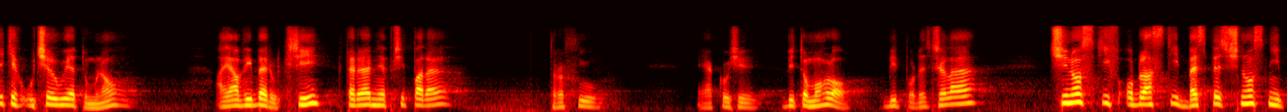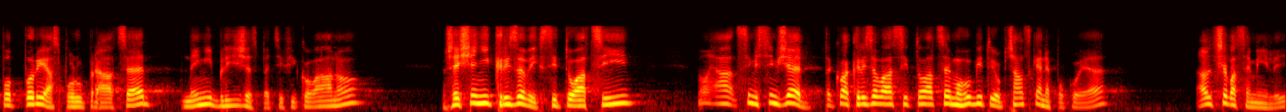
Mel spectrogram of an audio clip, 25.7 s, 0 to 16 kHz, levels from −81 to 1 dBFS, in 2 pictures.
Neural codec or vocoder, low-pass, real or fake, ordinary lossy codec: codec, 16 kHz, about 1 kbps, DyCAST, with the encoder's durations; 7.2 kHz; fake; AAC, 48 kbps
